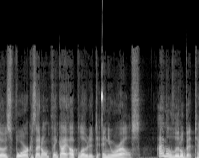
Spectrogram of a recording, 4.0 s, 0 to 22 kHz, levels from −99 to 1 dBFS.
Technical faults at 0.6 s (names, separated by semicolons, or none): none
